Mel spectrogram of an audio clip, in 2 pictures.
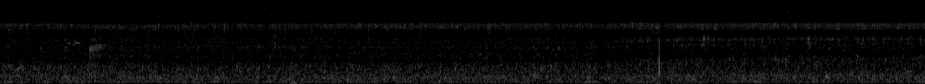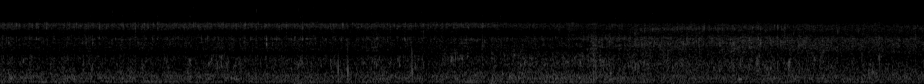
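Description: Shallow mountain stream running over stones: a faint, steady rush of water.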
